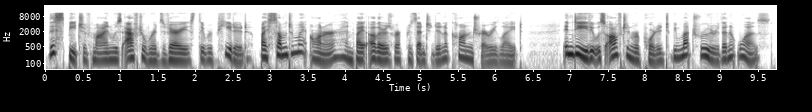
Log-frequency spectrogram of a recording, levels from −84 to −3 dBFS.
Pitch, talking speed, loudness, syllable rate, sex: 160 Hz, 205 wpm, -24 LUFS, 5.7 syllables/s, female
